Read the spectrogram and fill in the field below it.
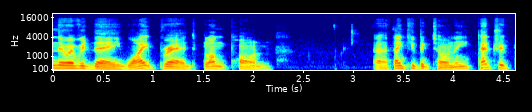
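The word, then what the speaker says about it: Blancpain: How do you pronounce Blanc Pan?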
